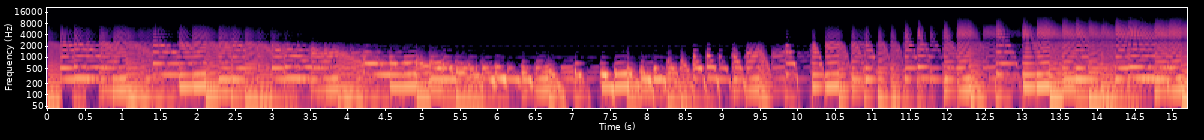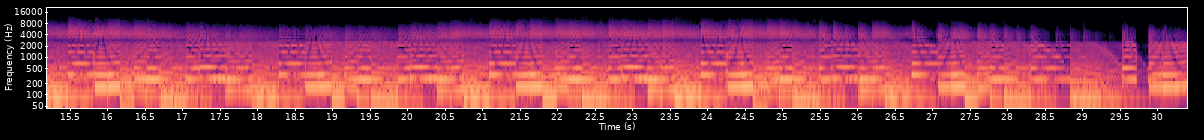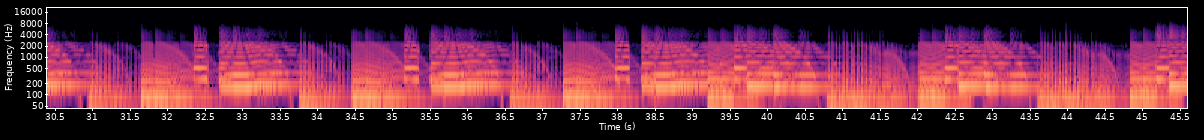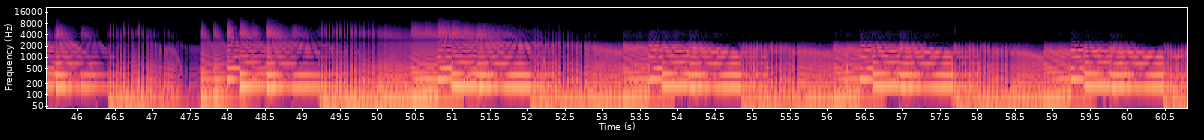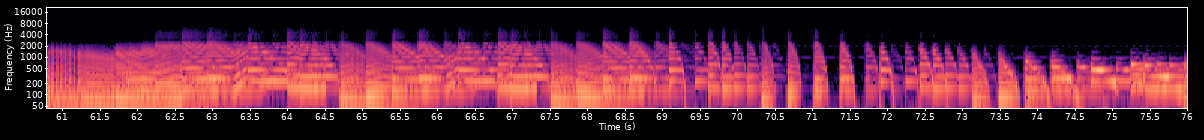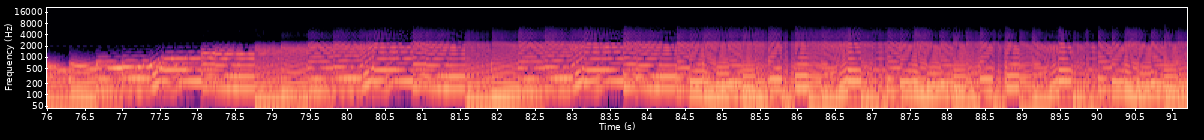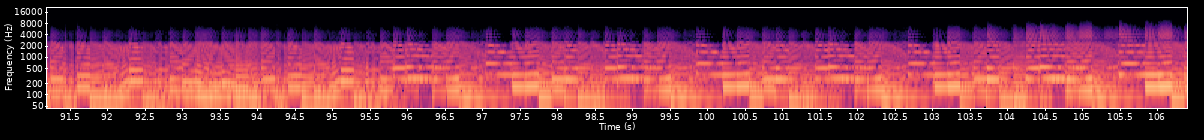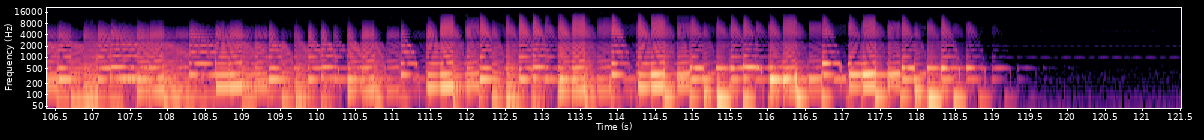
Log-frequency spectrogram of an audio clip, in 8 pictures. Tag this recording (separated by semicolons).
90-bpm; techno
